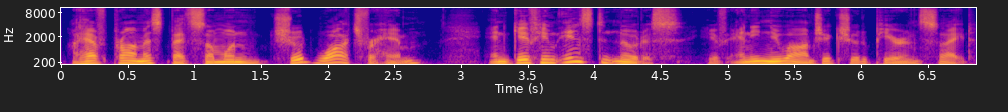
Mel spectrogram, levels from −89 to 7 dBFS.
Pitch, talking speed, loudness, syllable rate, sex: 120 Hz, 190 wpm, -16 LUFS, 5.2 syllables/s, male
